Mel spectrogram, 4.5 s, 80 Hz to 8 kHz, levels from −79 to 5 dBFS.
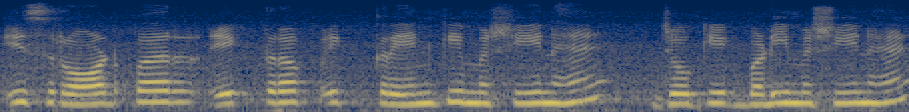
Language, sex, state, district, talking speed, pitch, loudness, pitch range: Hindi, female, Punjab, Fazilka, 210 wpm, 245 Hz, -16 LUFS, 230-260 Hz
